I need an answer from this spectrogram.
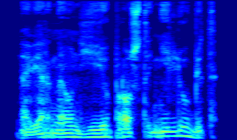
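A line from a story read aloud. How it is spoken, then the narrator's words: Whispered reply. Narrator (Russian): шептал я в ответ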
